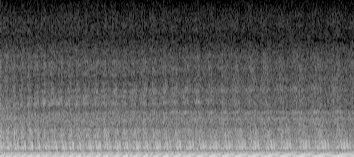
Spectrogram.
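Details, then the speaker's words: Diesel pickup: deep steady drone that stays low, never builds revs or turbo whistle; torque converter stall too low so turbo can't spool or build boost, heating the trans; higher-stall converter needed. "The converter is just stalled so low that you literally cannot build boost."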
